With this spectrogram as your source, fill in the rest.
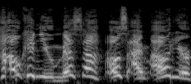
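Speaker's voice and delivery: put-on exasperated yell. Retelling yelling at a driver who missed the house, retelling own yelling. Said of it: "And I start yelling".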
